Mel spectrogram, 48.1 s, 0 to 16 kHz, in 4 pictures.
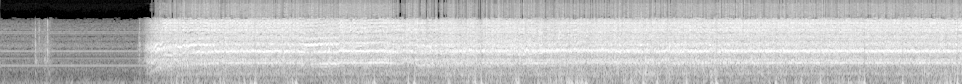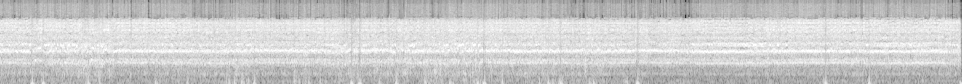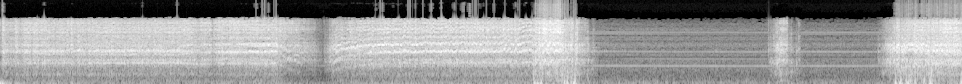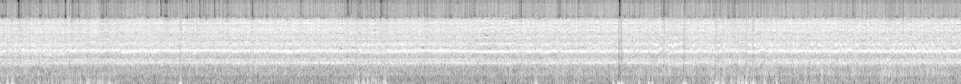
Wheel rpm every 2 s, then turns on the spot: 0, 190, 220, 220, 240, 230, 230, 230, 230, 230, 230, 230, 210, 190, 150, 150, 0, 40, 210, 230, 230, 230, 240, 240.
none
